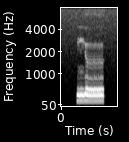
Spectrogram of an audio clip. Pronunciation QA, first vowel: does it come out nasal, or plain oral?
oral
